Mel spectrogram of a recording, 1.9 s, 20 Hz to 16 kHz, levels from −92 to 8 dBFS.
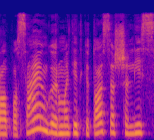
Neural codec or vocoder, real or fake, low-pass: none; real; 10.8 kHz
